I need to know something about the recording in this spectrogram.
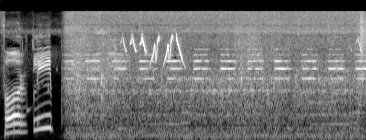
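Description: A forklift engine runs.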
